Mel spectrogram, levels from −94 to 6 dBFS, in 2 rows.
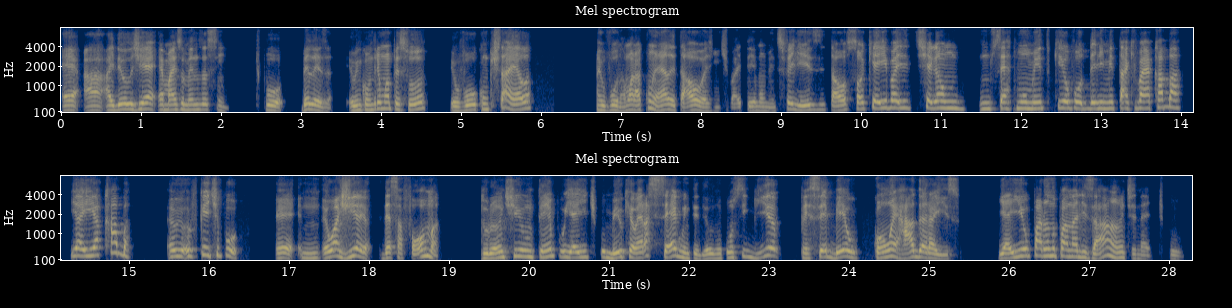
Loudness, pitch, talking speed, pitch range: -28 LUFS, 200 Hz, 195 wpm, 165-230 Hz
